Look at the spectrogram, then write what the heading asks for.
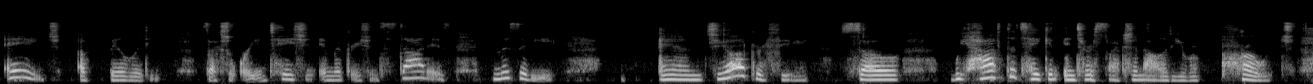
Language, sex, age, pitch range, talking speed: English, female, 10-29, 200-245 Hz, 80 wpm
